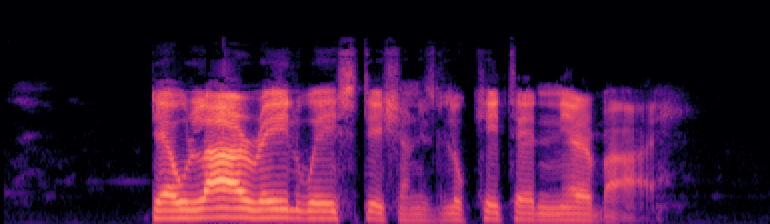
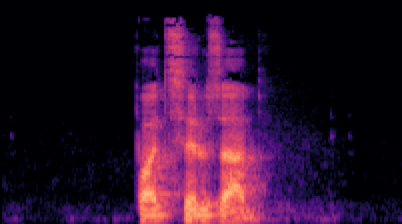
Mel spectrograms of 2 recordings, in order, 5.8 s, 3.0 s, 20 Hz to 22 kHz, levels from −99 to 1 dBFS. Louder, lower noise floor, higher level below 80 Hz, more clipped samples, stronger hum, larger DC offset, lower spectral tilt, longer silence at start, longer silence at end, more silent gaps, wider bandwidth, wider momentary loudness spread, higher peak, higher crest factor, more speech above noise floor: second, -21 LUFS vs -18 LUFS; first, -82 dBFS vs -76 dBFS; second, -64 dBFS vs -58 dBFS; neither; neither; neither; about the same, -4.5 dB/octave vs -5 dB/octave; about the same, 1.15 s vs 1.05 s; about the same, 1 s vs 1.05 s; neither; second, 9.2 kHz vs 16 kHz; first, 21 LU vs 7 LU; about the same, 0 dBFS vs -2 dBFS; about the same, 24 dB vs 20 dB; about the same, 60 dB vs 59 dB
